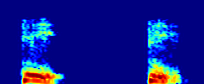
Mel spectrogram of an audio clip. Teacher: দুই ঠোঁট একসাথে করে একটু বাতাসের সাথে ধাক্কা দিব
